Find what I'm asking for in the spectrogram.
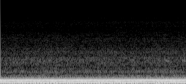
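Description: Lamborghini Aventador S Roadster with a louder exhaust modification gives a loud, steady, deep engine rumble that holds close and constant throughout, with no talking.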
